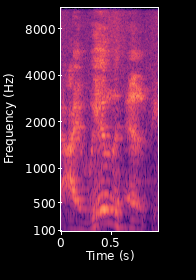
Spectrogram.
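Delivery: strong emphasis placed on the word "will". Explaining emphasis in an English sentence: strong stress on will. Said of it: "এই জোর দিয়ে determination".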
